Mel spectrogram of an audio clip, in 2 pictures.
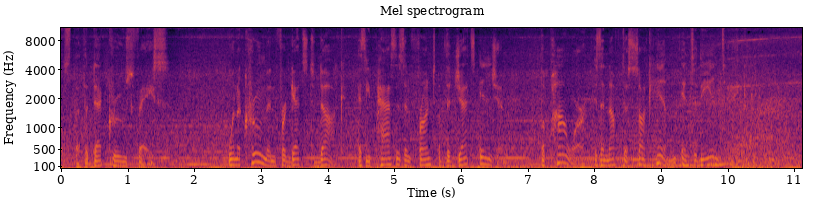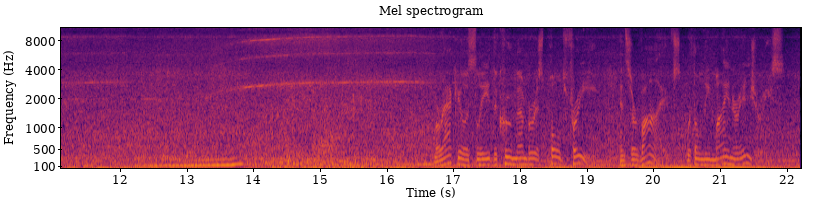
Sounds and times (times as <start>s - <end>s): Speech: 0.0s - 1.6s, 2.5s - 10.3s, 16.7s - 22.0s
Jet engine: 0.0s - 22.2s.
